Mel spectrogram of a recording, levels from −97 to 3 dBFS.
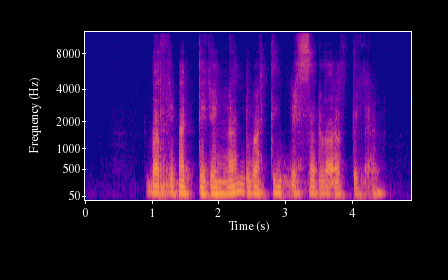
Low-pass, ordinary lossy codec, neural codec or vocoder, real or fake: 10.8 kHz; Opus, 16 kbps; codec, 44.1 kHz, 1.7 kbps, Pupu-Codec; fake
